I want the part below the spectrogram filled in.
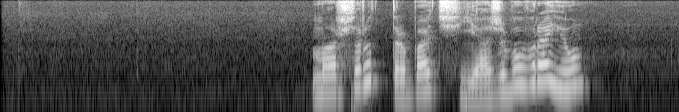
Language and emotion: Russian, positive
